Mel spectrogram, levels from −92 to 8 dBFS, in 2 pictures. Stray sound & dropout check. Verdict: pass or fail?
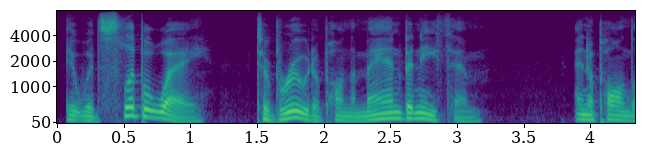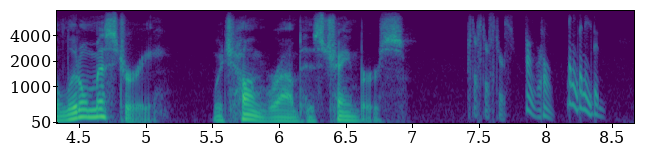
fail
